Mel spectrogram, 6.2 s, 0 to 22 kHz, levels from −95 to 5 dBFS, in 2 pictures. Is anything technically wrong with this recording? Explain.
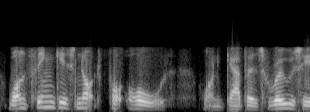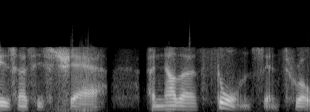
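Yes, there are two problems. The whole clip has gone through a Bluetooth CVSD headset codec, the narrowband kind you get from headset voice links, which points to a 64 kbps link. CVSD sends one bit per sample saying whether the waveform steps up or down, with an adaptive step size. Here the speech sits in a band from about 250 Hz to 3.6 kHz, so it sounds thin and boxy. The codec damage is plainly audible: s sounds come out scratchy and a granular hiss runs under everything.

On top of that there are two short Bluetooth headset packet repeat events, at 1.14 s and 2.29 s. Each time a couple of voice packets went missing between headset and phone, and the chip decoded the previous packet's bits again to fill the gap. Each gap is about 7.5 ms, which fits two lost 3.75 ms packets. That's a brief event, so each one comes through as a short glitch in the speech.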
